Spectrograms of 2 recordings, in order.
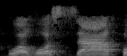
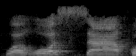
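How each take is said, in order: First: وغساق slowly, the ghain opened to gha. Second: وغساق very slow with a proper ghain; correct ghain. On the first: Teacher shows the student's gha in وغساق. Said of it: "غا کی sound دے رہا تھا". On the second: Teacher models the right ghain in وغساق. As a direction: recite وغساق with a clean, full ghain. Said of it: "جو غین ہے". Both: Shown as a demonstration.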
